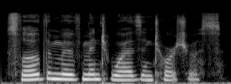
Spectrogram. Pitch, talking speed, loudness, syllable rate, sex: 225 Hz, 155 wpm, -14 LUFS, 4.2 syllables/s, female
